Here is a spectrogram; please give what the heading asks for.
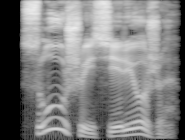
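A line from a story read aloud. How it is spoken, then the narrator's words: Almost tender. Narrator (Russian): почти ласково проговорил майор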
